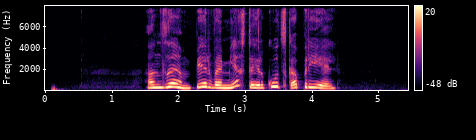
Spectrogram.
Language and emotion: Russian, positive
